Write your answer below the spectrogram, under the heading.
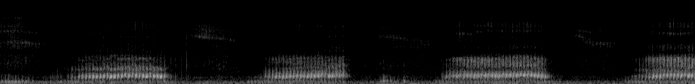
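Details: Cat purring inside a room, steady rumbling purr rising and falling with each breath, four sustained bouts separated by brief softer pauses.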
